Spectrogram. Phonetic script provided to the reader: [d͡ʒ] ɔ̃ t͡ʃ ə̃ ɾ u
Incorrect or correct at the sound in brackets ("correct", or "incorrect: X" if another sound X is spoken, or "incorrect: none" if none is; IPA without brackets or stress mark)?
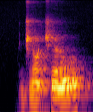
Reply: correct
